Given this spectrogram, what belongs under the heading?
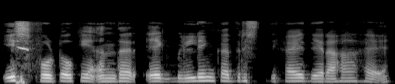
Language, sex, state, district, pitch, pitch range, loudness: Hindi, male, Gujarat, Valsad, 150 Hz, 140-155 Hz, -19 LUFS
